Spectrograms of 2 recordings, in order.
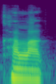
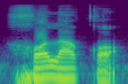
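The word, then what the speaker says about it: خلق: বলি মিন শাররি মা খালাক এটা ভুল এখানে বলতে হবে গুন্না হবে মিউ শাররি শাররি শাররি মাতে এক সেকেন্ড টেনে পড়তে হবে খলাক এখানে খালাক বলা যাবে না খলাক এবং এখানেও দেখুন ওয়াকফ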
